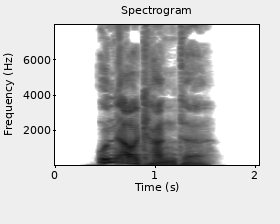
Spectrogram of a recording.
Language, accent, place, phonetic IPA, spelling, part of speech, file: German, Germany, Berlin, [ˈʊnʔɛɐ̯ˌkantə], unerkannte, adjective, De-unerkannte.ogg
- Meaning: inflection of unerkannt: 1. strong/mixed nominative/accusative feminine singular 2. strong nominative/accusative plural 3. weak nominative all-gender singular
